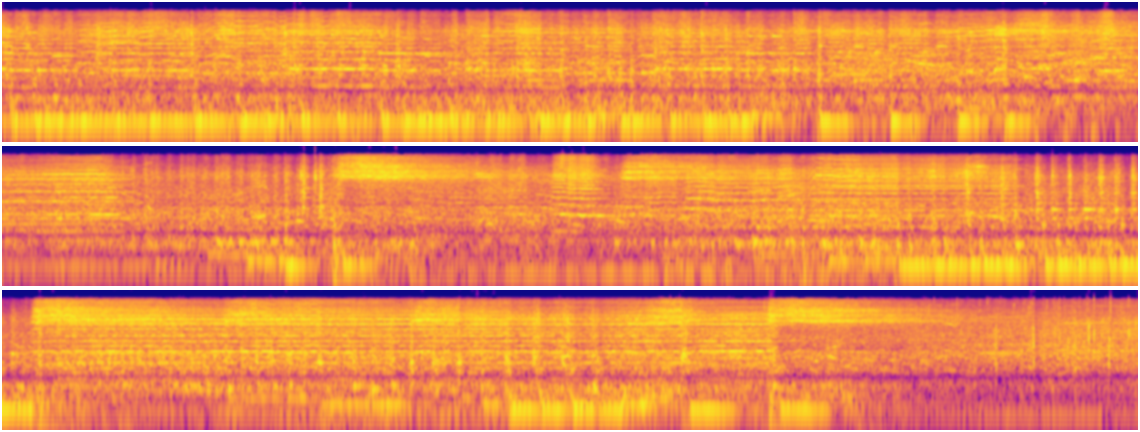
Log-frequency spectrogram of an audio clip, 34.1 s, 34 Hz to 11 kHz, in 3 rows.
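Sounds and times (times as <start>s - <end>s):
bass drums: 0.0s - 10.9s, 17.6s - 32.0s
marching band playing: 0.0s - 34.0s.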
